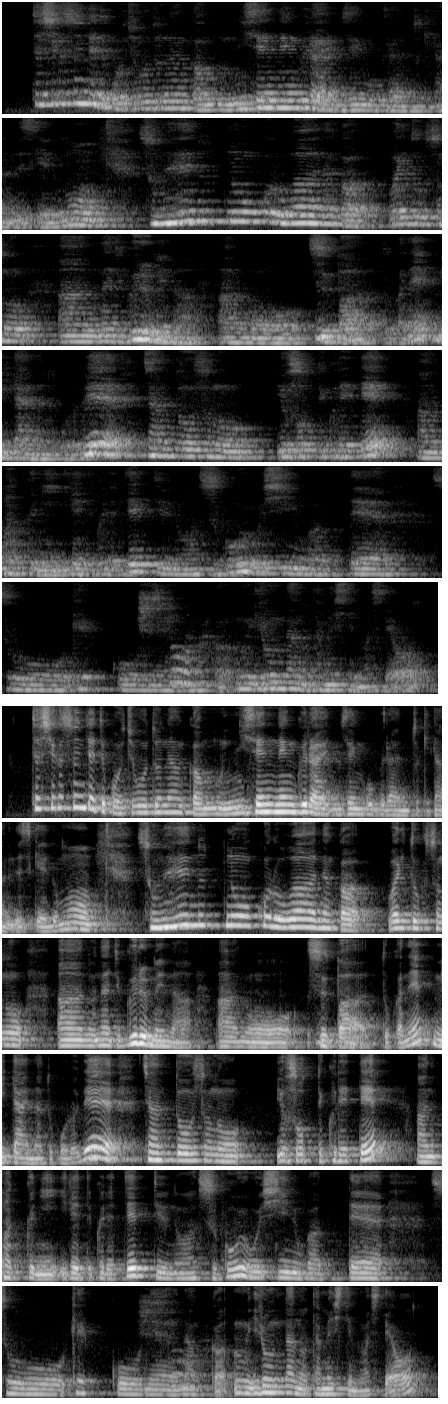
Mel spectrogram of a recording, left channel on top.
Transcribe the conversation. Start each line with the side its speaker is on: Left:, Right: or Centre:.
Right: 私が住んでてこちょうどなんかもう2000年ぐらいの前後ぐらいの時なんですけれどもその辺の、の頃はなんか割とその、あのなんてグルメなあのスーパーとかねみたいなところでちゃんとそのよそってくれてあのパックに入れてくれてっていうのはすごい美味しいのがあってそう結構ねなんか、
Left: うん。うん。うんうんうんうん。そう。
Right: うん、いろんなの試してみましたよ。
